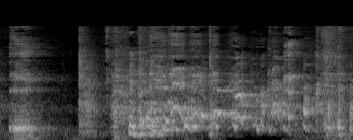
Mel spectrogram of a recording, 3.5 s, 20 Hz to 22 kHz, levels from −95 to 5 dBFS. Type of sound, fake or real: real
